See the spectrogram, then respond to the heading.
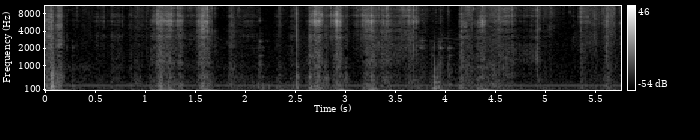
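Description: A gouge carves and scrapes along the grain of a solid pale softwood board, worked with gloved hands. Bright, dry scraping strokes come in short crisp bursts over a faint steady low hum.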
